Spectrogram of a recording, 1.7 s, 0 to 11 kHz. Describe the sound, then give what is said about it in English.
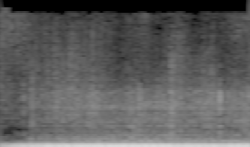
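A car engine hums steadily as the vehicle drives along a road in the country in the cool of the early morning, a continuous low rumble with a strong droning tone and no voices. “You know, Chuck, it was only about 3 months ago that we were driving along this very road.”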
